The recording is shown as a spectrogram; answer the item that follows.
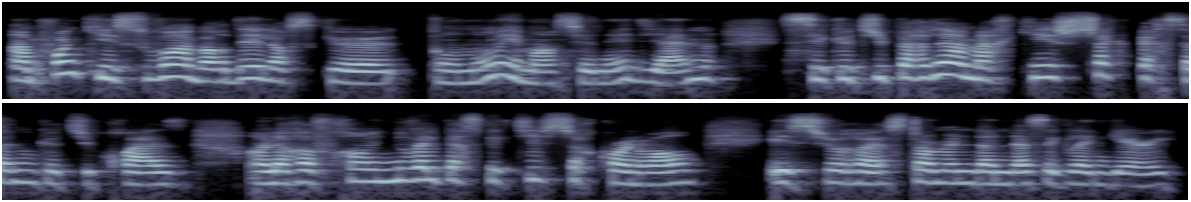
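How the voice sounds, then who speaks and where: A woman's voice: a little high, normal speed. A woman hosting a virtual interview, reading a prepared introduction with many hesitations. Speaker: interview host.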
